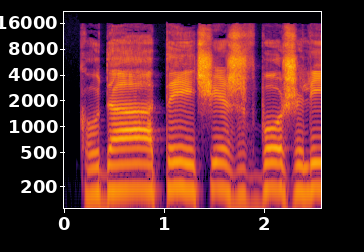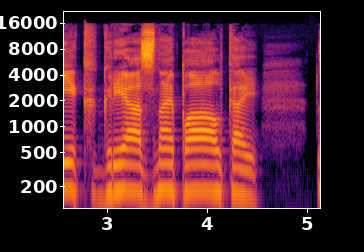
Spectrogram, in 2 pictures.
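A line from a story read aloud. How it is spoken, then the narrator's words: Angry, ungodly shout. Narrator (Russian): закричал отнюдь неблагочестивым голосом отец Вениамин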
